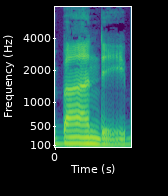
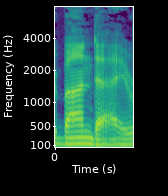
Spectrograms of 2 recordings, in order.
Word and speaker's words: Bondi: And from my next spot, we're floating in a place I would have pronounced incorrectly. I would have called you Bondi, but you're Bondi, right? I say Bondi, then you correct me.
